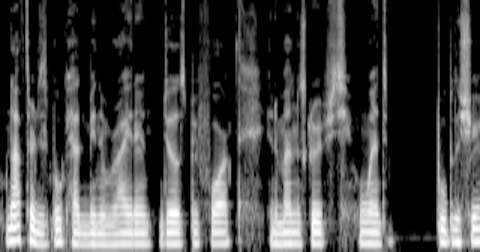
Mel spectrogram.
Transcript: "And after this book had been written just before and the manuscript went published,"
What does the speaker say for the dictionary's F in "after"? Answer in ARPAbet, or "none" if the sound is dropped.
F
